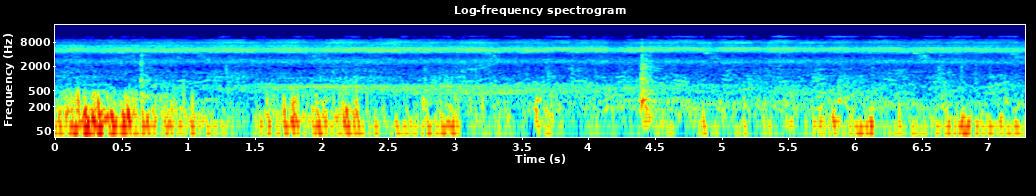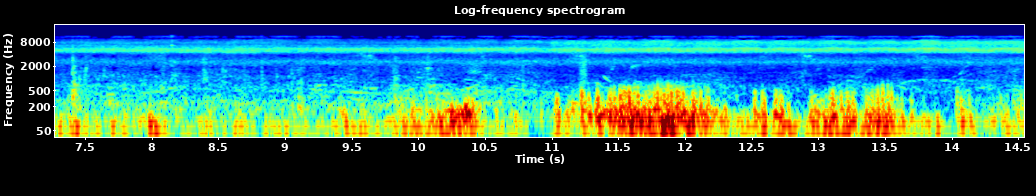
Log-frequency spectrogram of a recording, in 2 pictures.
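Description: Wind blows outdoors and rumbles in gusts.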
